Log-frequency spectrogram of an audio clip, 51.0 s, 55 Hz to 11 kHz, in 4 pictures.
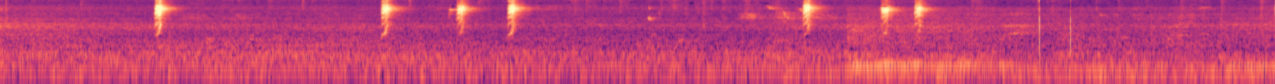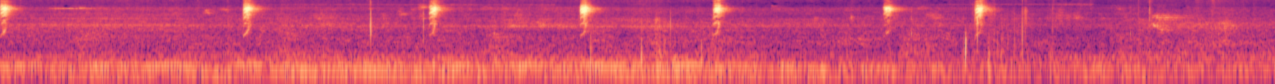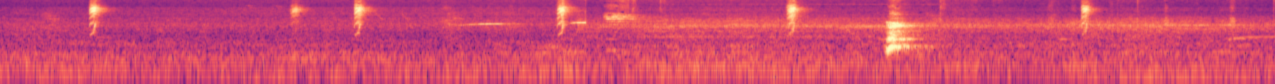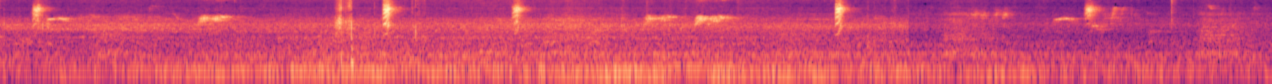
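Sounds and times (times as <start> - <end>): bird chirps: 3.8 - 5.3, 7.4 - 10.3, 11.2 - 13.8, 14.7 - 15.5, 16.5 - 18.9, 19.8 - 20.2, 21.2 - 24.7, 26.0 - 26.7, 30.0 - 32.0.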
